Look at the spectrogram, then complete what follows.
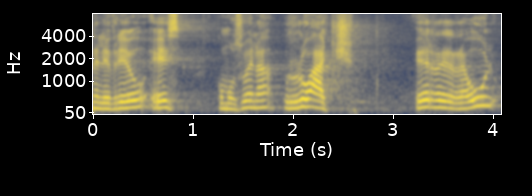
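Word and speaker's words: רוּחַ: Apunta la palabra espíritu en el hebreo es como suena roach. Raúl u a c h. Pero la ch en el hebreo se pronuncia como j. Roaj.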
